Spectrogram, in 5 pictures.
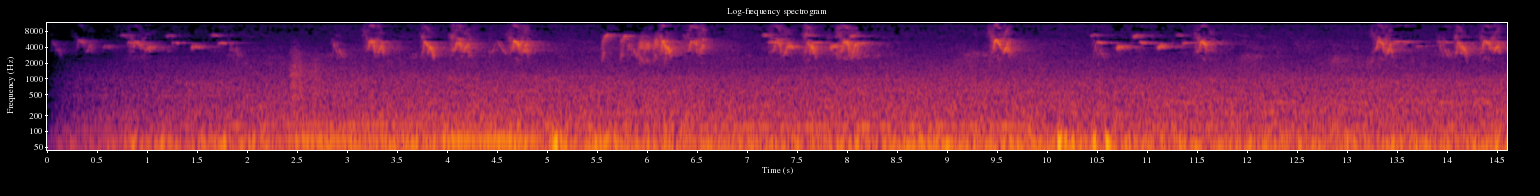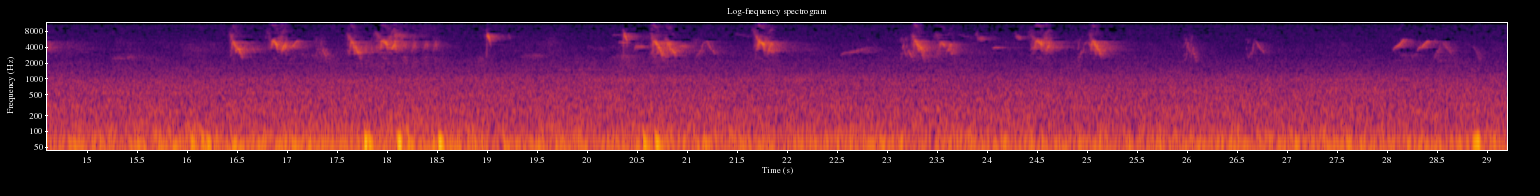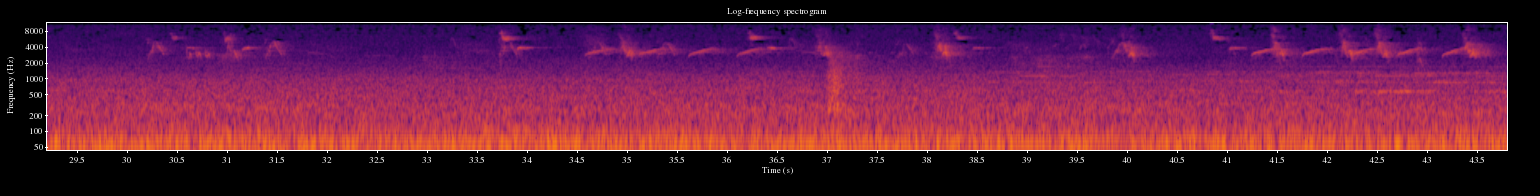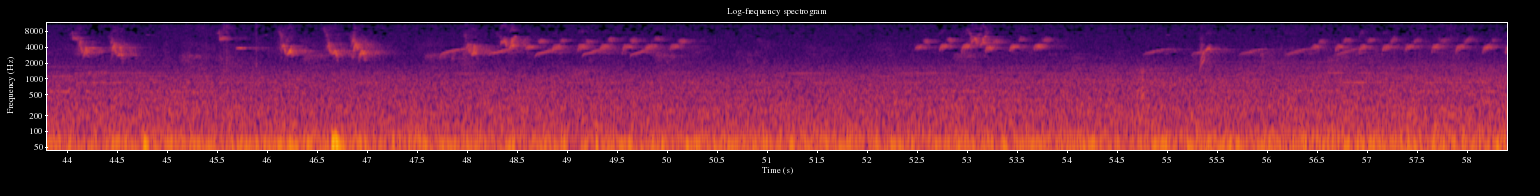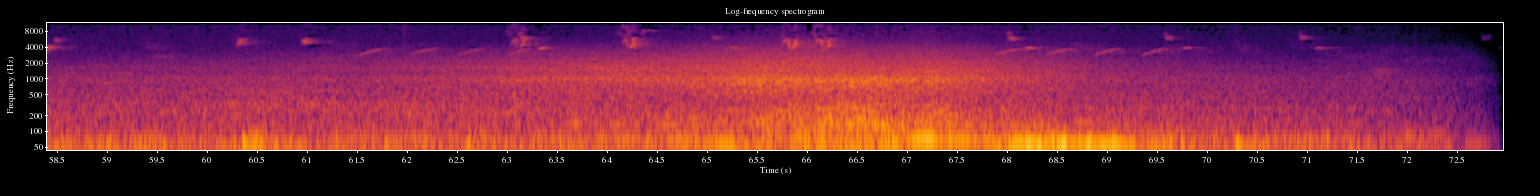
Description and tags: Ambience of garden in a town of France, with birds, traffic and city sounds. Sound recorded with a ZOOM H4N Pro and a Rycote Mini Wind Screen.
Ambiance captée dans un jardin d’une ville française avec des oiseaux, de la circulation et d’autres sons de la ville. Son enregistré avec un ZOOM H4N Pro et une bonnette Rycote Mini Wind Screen.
